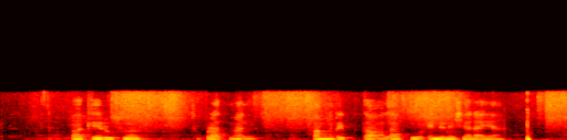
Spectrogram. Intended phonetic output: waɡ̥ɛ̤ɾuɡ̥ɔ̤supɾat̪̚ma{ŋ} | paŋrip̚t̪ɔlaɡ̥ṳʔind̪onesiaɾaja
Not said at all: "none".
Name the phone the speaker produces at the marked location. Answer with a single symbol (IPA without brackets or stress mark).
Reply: n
